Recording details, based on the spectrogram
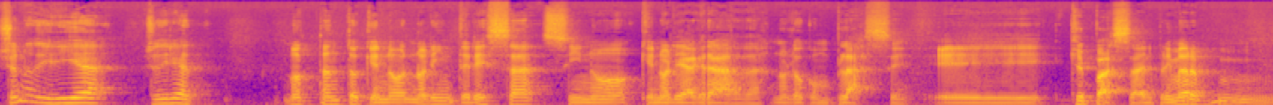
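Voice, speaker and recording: At a fairly slow pace, a man speaks at medium pitch with very wide pitch swings. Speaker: writer. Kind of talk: interview. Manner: halting.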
